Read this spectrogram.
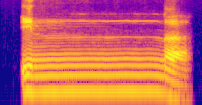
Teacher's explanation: দুটি বর্ণের উপর তাশদিদ হবে সেটা ওয়াজিব গুন্না করতে হয় এবং গুন্নাটা নাকের ভিতর ধরে কিছুক্ষণ রাখতে হয়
